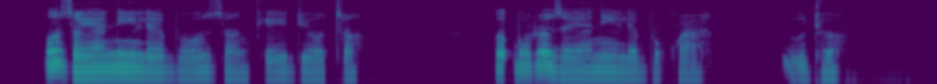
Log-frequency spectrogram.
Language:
Igbo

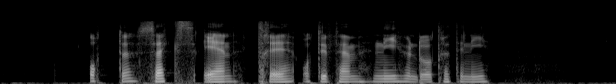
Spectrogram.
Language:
Norwegian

